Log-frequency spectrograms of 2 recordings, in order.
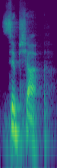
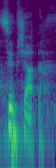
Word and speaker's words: Sipshak: So say Sipshak. Sipshak. The spelling is Tsishak and the colloquial is Sipshak because they pronounce the prefix letter of the second syllable.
